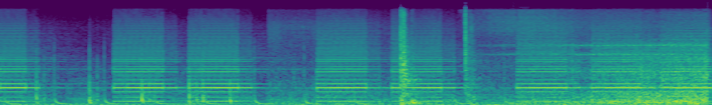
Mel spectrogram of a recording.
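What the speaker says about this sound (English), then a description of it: "I'll reset the smoke alarms. That is a loud one." A smoke alarm set off by a burning pizza in a home kitchen blares a loud, piercing electronic tone in repeated bursts with short gaps, alongside a few knocks and clatters.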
